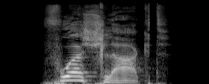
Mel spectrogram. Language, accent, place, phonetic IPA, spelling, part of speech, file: German, Germany, Berlin, [ˈfoːɐ̯ˌʃlaːkt], vorschlagt, verb, De-vorschlagt.ogg
- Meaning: second-person plural dependent present of vorschlagen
